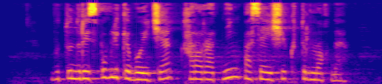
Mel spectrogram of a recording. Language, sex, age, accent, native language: Uzbek, female, 25-34, Namangan, Uzbek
